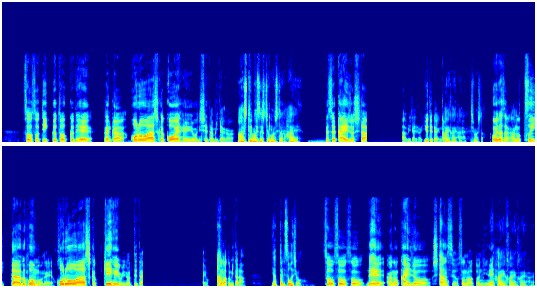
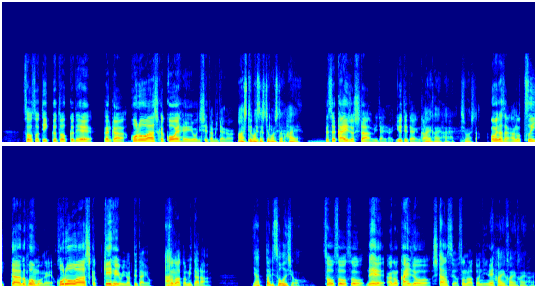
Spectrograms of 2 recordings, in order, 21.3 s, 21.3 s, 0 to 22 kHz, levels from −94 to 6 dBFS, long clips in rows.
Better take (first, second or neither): second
